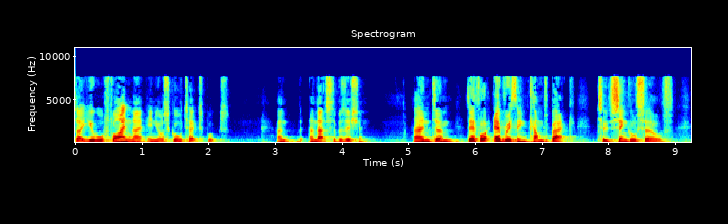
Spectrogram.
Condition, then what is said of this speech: No condition.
